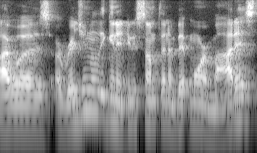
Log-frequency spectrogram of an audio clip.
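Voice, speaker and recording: This man talks in a Chicago accent. His pace is very fast. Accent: Chicago-area American. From Chicago suburbs, Illinois. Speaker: entrepreneur. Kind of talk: podcast interview. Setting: studio. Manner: casual, filler-heavy.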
